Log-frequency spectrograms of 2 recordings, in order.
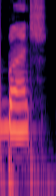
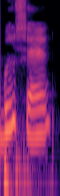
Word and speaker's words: Bunch: Also, I pronounced that that was born in 1904 name horribly wrong. It was Bunch, not Boucher, not Bobby Boucher.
